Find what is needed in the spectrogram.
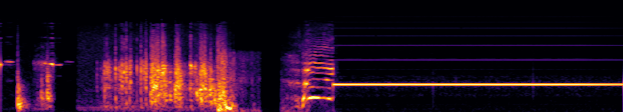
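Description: A dense rush of noise for about two seconds, then a short sliding pitched sound, then a steady single-pitched electronic beep that starts about halfway through and holds unbroken for the last three seconds.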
